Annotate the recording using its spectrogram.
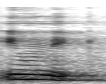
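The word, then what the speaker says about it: unique: यूनिक यहां पे देखिए यू का हो जाएगा यू एन का हो जाएगा न आई का हो जाएगा ई और क्यू यू ई इन तीनों का हो जाएगा क पूरा हो जाएगा यूनिक यूनिक मतलब होता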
